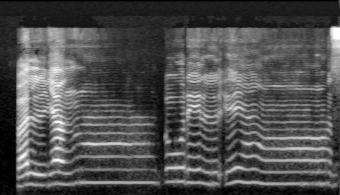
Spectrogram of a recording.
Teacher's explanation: কাফ এই 15টি অক্ষরের মধ্যে সিন এসেছে নুন সাকিনের পরে তাহলে নুন সাকিনকে নাকে তুলে একালি পরিমাণ গুণনা করে পড়তে হবে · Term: ইকফা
